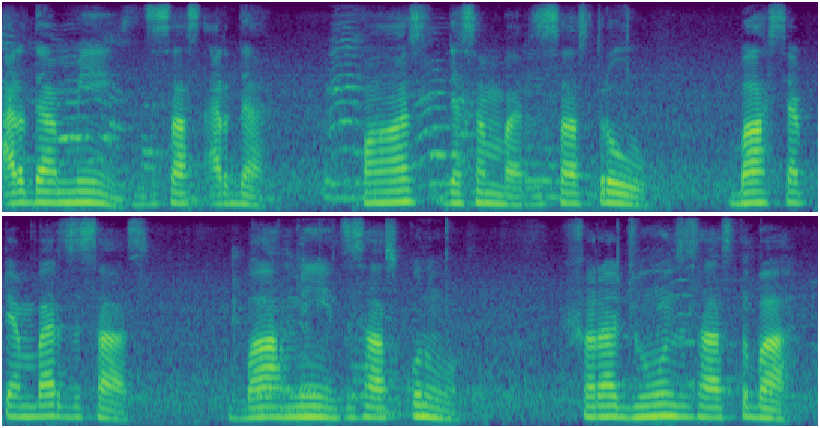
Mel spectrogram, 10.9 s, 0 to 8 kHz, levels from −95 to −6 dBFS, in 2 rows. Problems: background sounds at intervals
